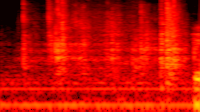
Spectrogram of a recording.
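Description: Light metallic clicks and rattles as steel tape measures are pulled and handled against a sheet of corrugated sheet metal, a few separate ticks with the loudest near the end. A faint steady low hum runs underneath.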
